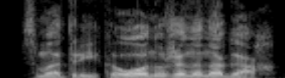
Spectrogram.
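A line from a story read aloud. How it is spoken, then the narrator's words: Booming drone. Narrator (Russian): прогудела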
